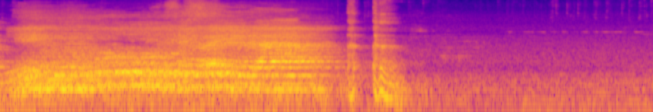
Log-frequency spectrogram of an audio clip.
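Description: A man's voice holding one long chanted recitation note for about four seconds, then two short harsh throat sounds, after which it goes quiet.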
